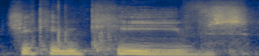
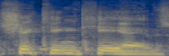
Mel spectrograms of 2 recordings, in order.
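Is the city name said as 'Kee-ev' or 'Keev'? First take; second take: Keev; Kee-ev. First: The name sounds like 'keev', Ukrainian-style spelling. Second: The name sounds like 'kee-EV', two clear syllables. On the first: The name the city itself prefers. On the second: The older, familiar name of the city.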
